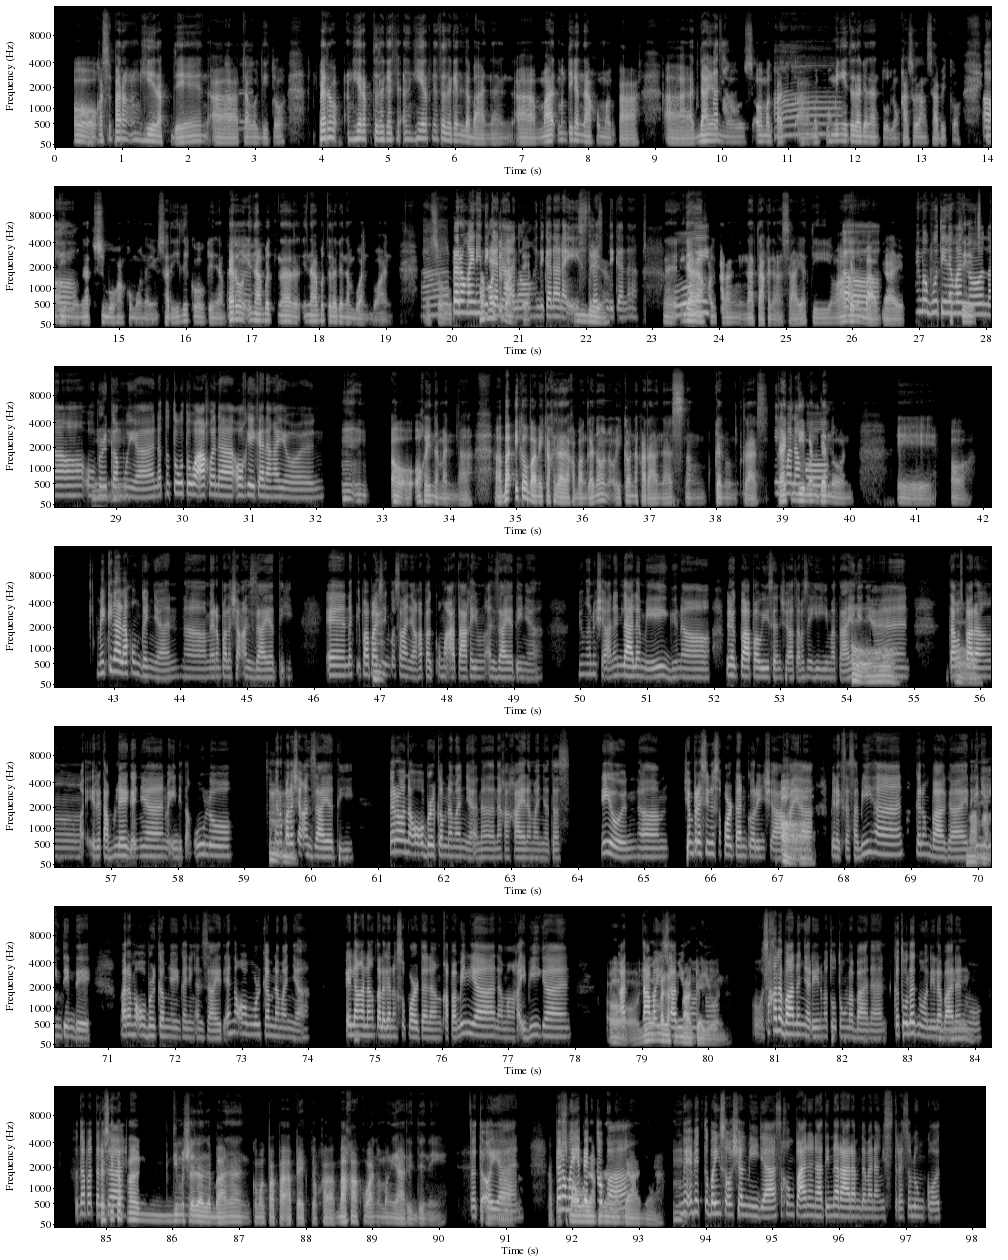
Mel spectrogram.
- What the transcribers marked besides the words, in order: tapping; in English: "diagnose"; other background noise; in English: "anxiety"; in English: "anxiety"; in English: "anxiety"; in English: "anxiety"; in English: "anxiety"
- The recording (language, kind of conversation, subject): Filipino, unstructured, Paano mo nilalabanan ang stress sa pang-araw-araw, at ano ang ginagawa mo kapag nakakaramdam ka ng lungkot?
